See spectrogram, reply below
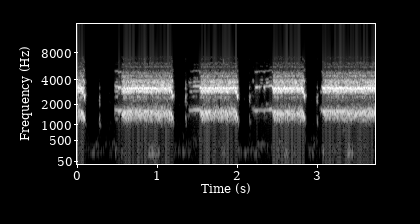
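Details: Peregrine falcons in Warsaw, Poland, at the Żerań heat plant, 15 August 2022, during delivery of prey to a young bird: four long, coarse, insistent screams at a steady pitch, about one every 0.8 seconds.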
